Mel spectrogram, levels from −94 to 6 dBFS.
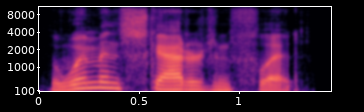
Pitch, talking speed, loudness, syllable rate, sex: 145 Hz, 205 wpm, -20 LUFS, 6.5 syllables/s, male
